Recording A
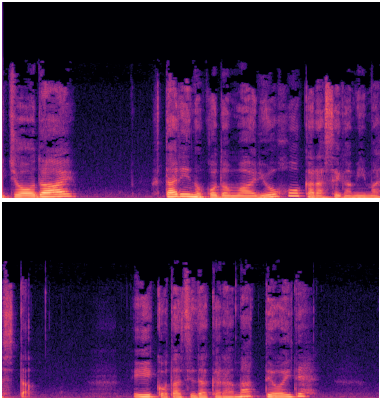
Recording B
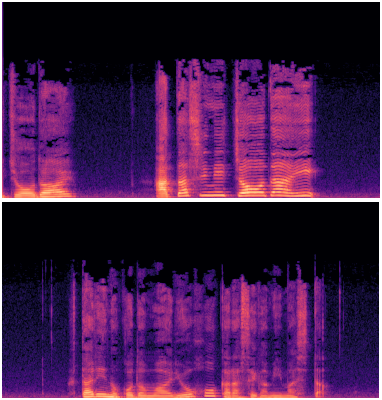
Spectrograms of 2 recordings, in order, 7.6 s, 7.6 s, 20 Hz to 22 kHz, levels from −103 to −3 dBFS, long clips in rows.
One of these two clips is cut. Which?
A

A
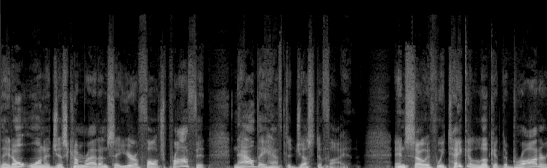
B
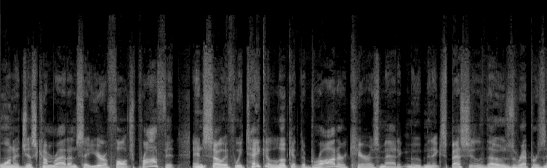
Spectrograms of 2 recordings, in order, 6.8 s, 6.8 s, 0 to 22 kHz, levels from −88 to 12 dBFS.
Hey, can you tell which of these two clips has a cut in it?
B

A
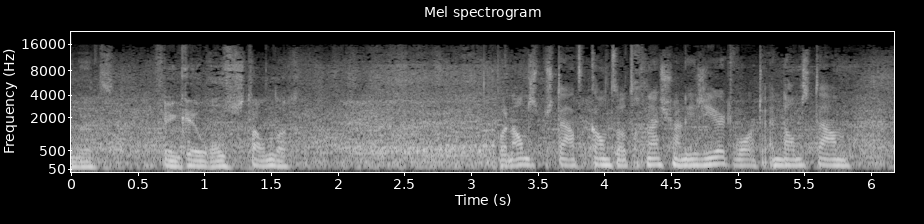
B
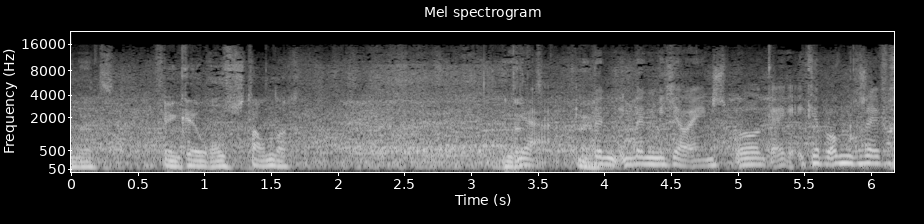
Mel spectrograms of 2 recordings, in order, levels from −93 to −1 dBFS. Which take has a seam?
A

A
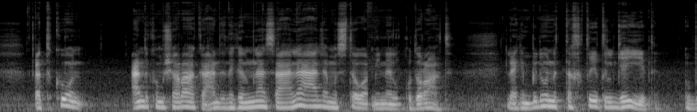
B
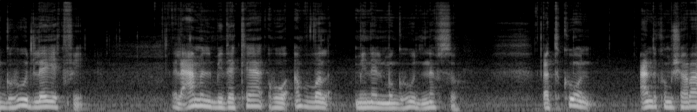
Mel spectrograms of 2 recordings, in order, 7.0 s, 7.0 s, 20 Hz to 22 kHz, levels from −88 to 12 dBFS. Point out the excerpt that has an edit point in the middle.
A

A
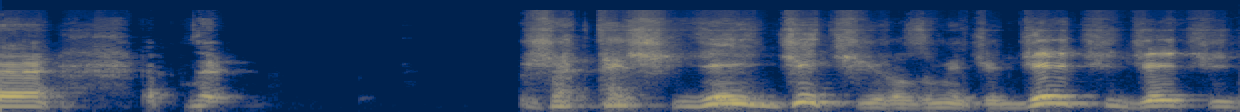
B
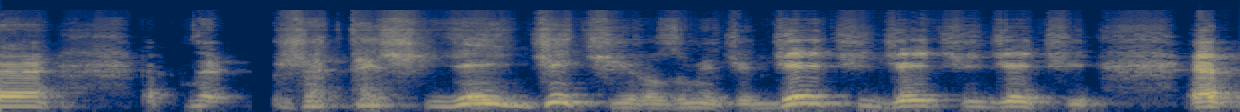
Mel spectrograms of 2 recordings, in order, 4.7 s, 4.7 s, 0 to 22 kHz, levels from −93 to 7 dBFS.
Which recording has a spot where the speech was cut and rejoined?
B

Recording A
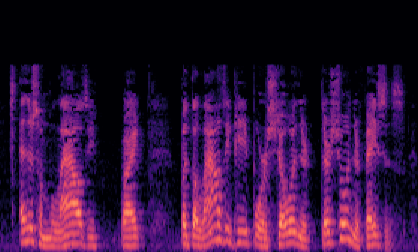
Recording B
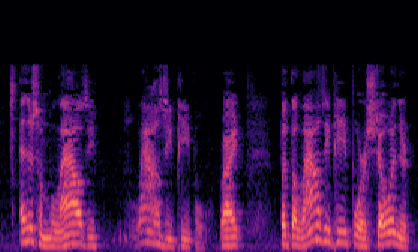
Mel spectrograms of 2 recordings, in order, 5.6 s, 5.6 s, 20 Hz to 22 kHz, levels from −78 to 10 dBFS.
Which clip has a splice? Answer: A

